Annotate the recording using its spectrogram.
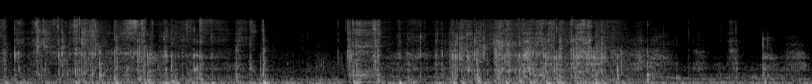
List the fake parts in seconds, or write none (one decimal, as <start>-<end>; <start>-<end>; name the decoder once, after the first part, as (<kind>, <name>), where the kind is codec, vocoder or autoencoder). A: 1.9-2.5 (codec, SNAC); 3.8-4.5; 6.3-8.1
